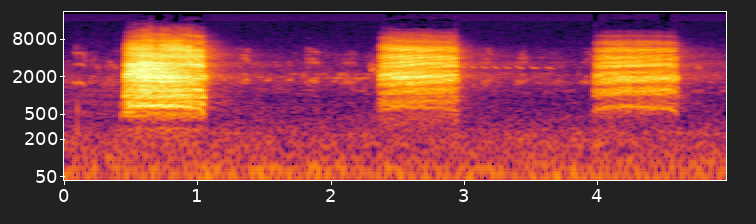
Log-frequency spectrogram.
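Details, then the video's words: Three harsh, broad, raucous screeches from a Little Corella recorded in Paroo-Darling National Park, Australian outback, each lasting around half a second with quiet gaps between. "Little Corella Sounds - Loud wavering calls & harsh screeches"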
